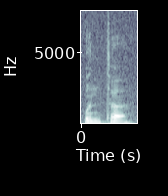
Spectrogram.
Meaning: 1. under 2. below 3. among, between 4. with; along with; accompanied by an action (often concessive) 5. during
- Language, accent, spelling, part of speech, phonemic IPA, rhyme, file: German, Germany, unter, preposition, /ˈʊntɐ/, -ʊntɐ, De-unter.ogg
